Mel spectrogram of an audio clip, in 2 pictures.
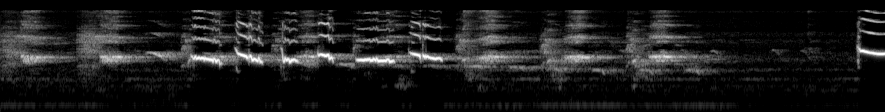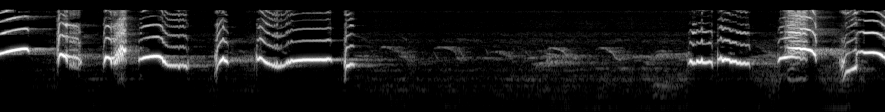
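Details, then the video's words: Oriental magpie-robin (kacer) lure recording meant to provoke full song: over three seconds of rapid chattering whistles above a low hum, a brief lull, then a loud burst of sliding whistles and a final short flourish. "PANCINGAN KACER LANGSUNG PANAS BONGKAR ISIAN"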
